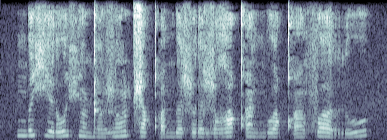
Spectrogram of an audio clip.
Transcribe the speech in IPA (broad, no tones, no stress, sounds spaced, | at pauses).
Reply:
ŋ ə ç e ɾ o ç õ ɖ õ ɮ õ ʈ͡ʂ e qʼ o n̪ ə ɬ ʊ ɾ ə ɮ ʊ ʁ ʌ qʼ ẽ ŋ o qʼ õ f ʌ r u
